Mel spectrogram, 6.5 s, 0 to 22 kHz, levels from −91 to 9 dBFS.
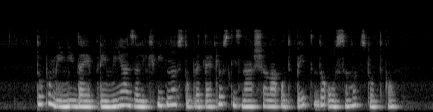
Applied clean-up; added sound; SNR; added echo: none; none; none; reverberation time 0.2 s.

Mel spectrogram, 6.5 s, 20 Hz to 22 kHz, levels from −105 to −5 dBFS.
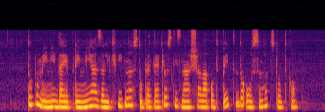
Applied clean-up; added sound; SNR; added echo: none; none; none; none.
